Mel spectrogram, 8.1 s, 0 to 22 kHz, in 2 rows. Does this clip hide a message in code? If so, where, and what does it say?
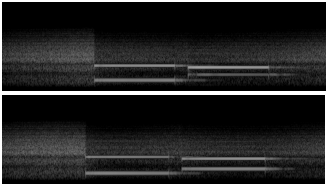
Yes: aircraft SELCAL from 1.1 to 7.3 s, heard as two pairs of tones, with room echo. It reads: CQ-HP CR-GQ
